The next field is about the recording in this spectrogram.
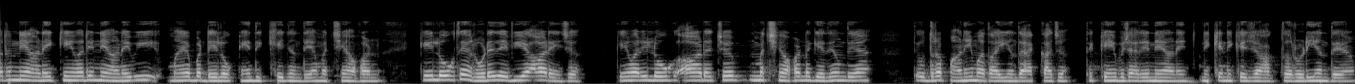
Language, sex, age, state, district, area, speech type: Dogri, male, 18-30, Jammu and Kashmir, Jammu, rural, spontaneous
